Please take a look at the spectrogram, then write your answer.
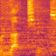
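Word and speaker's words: Lutyens: That picture that we're seeing now is a tribute to the man I call Lutchins. You pronounce it Luchans.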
